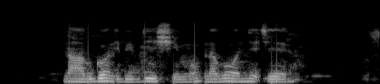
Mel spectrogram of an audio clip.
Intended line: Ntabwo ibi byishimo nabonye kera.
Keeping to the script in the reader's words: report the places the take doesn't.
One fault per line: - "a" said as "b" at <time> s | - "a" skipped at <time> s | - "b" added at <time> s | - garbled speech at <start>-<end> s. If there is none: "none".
none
